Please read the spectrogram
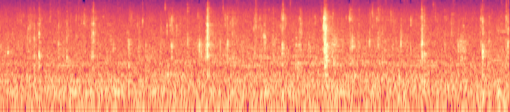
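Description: Dog chewing and gnawing on a frozen raw turkey steak, with irregular crunching clicks, the sharpest about two and a half and four seconds in.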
